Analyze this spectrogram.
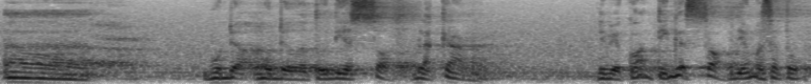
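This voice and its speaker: A man's voice: medium pitch, a little slow. Tell it like a chatty preacher in a big mosque hall, plain man's voice, with the echo ringing on. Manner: conversational anecdotal storytelling. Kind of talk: religious lecture storytelling. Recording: echoey mosque hall with background noise.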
